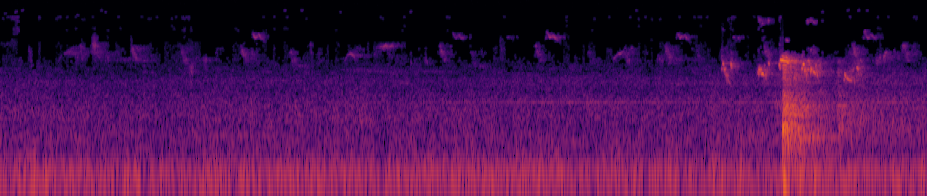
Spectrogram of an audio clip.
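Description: Small birds chirping and twittering over a steady low rumble. Near the end a sudden, loud, short sound cuts in.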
